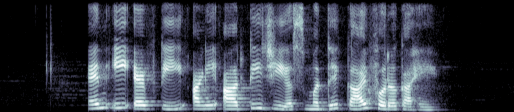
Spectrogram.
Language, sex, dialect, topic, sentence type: Marathi, female, Standard Marathi, banking, question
